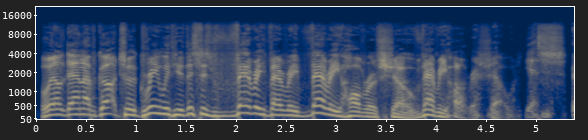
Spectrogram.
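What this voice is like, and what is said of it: Put-on distinguished English accent. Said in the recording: “your fine, distinguished English accent ... does a bunch of characters. And his English character, Niles, is one of them ... pseudo-sophisticated ... Very well done”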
